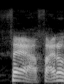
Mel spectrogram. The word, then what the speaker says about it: Pfaff: Faff. I think the first P is silent.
